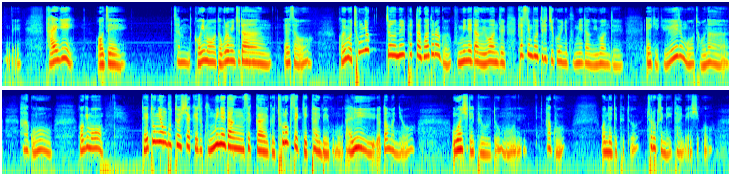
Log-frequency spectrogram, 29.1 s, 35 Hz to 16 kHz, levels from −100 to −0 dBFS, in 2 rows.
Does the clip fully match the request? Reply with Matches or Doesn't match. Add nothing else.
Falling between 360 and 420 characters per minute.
Doesn't match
